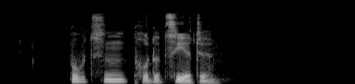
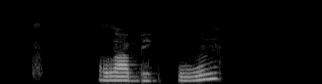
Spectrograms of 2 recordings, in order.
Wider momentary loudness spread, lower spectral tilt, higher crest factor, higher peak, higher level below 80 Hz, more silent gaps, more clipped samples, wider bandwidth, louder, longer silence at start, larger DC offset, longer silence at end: second, 10 LU vs 13 LU; second, -4.5 dB/octave vs -8.5 dB/octave; about the same, 22 dB vs 22 dB; first, -6 dBFS vs -12 dBFS; first, -48 dBFS vs -76 dBFS; second, none vs 0.43-0.98 s, 1.62-1.77 s; neither; first, 11.5 kHz vs 7.4 kHz; first, -25 LUFS vs -31 LUFS; first, 0.7 s vs 0.35 s; neither; first, 1.35 s vs 1 s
